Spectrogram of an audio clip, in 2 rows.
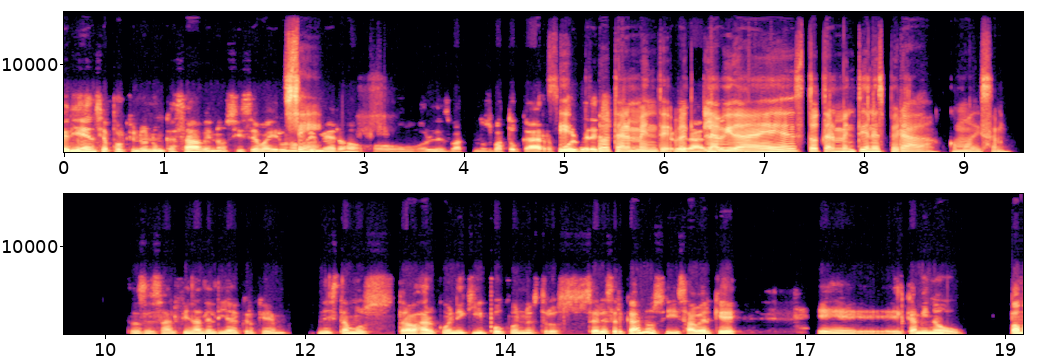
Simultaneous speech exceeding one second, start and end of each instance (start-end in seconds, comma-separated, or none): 4.8-6.8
